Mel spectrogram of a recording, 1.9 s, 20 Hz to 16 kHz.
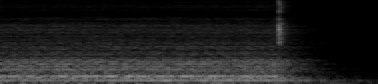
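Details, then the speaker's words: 1954 Chevy 3100 hot rod under build, on a first test of newly spliced PCM/fuel-pump power wiring with no gas in the tank: a short electric hum of about 1.5 seconds that cuts off cleanly, a normal fuel pump prime. "Sweet. So, that noise you heard was the fuel pump priming, even though there's no gas in it."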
